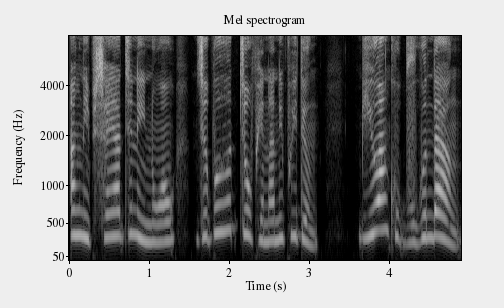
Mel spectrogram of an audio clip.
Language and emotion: Bodo, fearful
